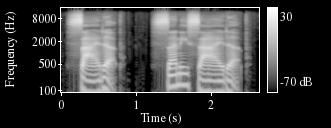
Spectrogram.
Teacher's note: The D in side connects directly to the U in up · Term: connected speech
